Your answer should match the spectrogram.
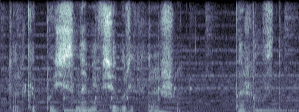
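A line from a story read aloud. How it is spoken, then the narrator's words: Terrified numb-lipped whisper. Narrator (Russian): замереть от ужаса и прошептать онемевшими губами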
